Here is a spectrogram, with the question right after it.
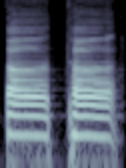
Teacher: हर बार जिह्वा दोनों तरफ से दांतों से काटी जा रही है।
